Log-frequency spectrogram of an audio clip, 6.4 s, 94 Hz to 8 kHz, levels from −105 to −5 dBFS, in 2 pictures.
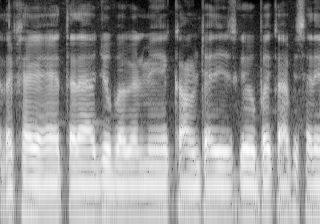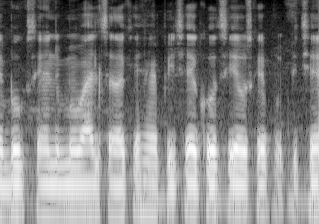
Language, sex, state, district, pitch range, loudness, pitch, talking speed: Hindi, male, Himachal Pradesh, Shimla, 100-105 Hz, -15 LUFS, 100 Hz, 215 wpm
